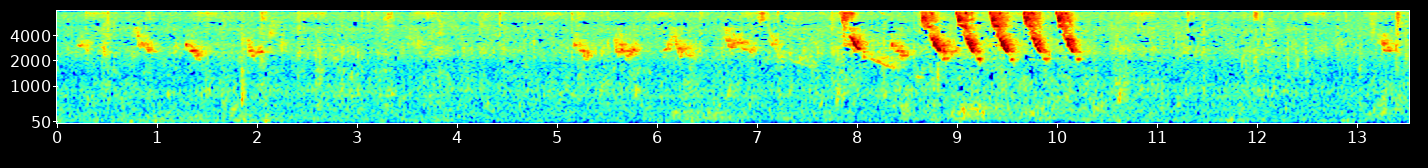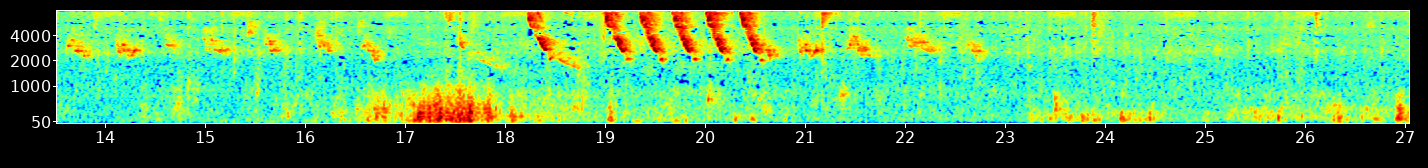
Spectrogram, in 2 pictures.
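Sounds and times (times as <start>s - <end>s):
songbird chirping: 5.1s - 10.4s, 13.2s - 22.9s.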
